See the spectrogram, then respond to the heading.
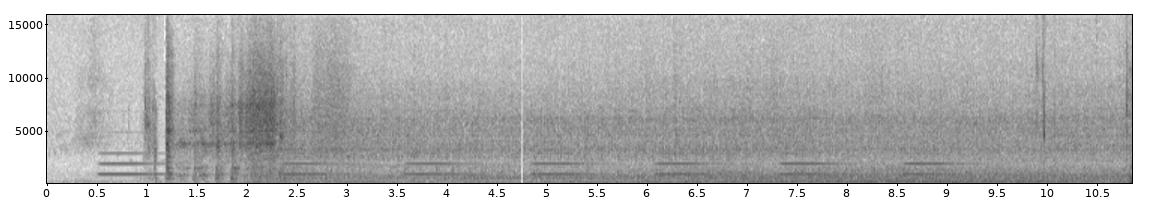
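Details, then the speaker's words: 2003 Volvo XC90 D5 diesel after fitting a new engine mount to cure idle vibration: cranks, catches after about two seconds, dash chime beeping, settles to steady even idle; feels fairly normal, though later chugs intermittently. "feels fairly normal for a D5 actually."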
